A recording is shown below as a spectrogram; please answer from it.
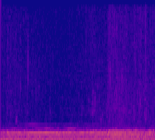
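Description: A whale's low, droning underwater call holds steady and loud for the full stretch, with a faint tonal line running through it and no voices.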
